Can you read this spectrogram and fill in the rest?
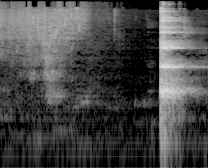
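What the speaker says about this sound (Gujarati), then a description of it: "પાણી એડ કરીશ" A short burst of water poured into a metal cooking pot, brief and fairly loud after a quiet gap, preceded by a softer hiss.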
